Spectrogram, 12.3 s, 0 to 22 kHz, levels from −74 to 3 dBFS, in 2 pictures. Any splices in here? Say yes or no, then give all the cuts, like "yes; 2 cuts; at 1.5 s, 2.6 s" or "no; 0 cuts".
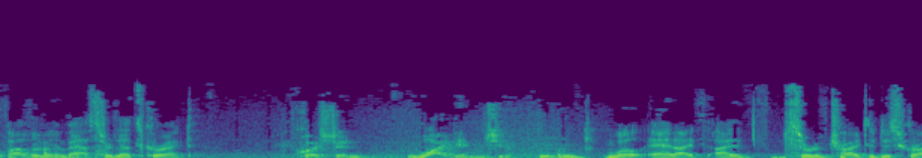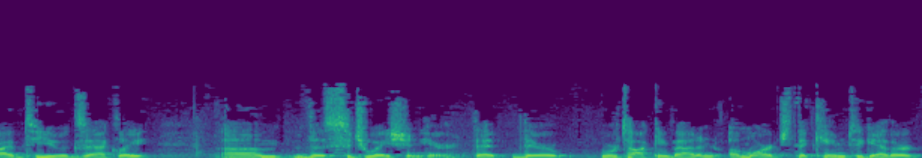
yes; 1 cut; at 5.2 s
